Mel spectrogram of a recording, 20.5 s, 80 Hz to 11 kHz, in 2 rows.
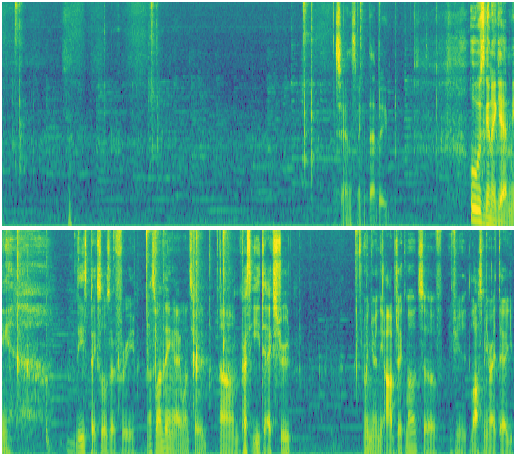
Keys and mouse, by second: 7.5 middle drag, 8.7 middle click, 9.4 middle drag, 10.2 click, 10.7 Tab, 11.7 click, 13.1 g, 14.6 e, 19.9-20.4 middle drag.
